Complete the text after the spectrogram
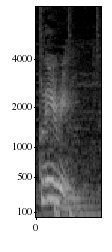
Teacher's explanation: So in the clearing word, we put the heaviest emphasis in the first syllable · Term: primary stress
